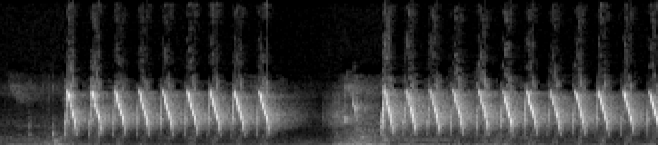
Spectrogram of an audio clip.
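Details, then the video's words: Bar-winged prinia singing for young birds to learn from: two long, rapid runs of sharp downward-slurred chirps, about six a second, separated by a brief pause with low rustling. "CIBLEK GACOR || SANGAT COCOK UNTUK MASTERAN CIBLEK PAUD BELAJAR BUNYI"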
